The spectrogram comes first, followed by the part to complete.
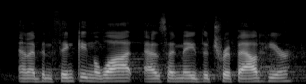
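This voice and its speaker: A man with an East Coast US accent speaks at a fairly slow pace. His pitch is fairly high. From US East Coast. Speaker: federal health official. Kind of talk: conference speech. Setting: stage with audience.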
